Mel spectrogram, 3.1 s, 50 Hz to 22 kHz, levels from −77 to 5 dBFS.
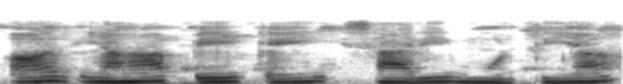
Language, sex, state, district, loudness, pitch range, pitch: Hindi, female, Chhattisgarh, Raipur, -13 LUFS, 170-185 Hz, 180 Hz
